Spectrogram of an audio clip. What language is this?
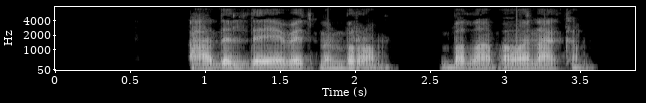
Central Kurdish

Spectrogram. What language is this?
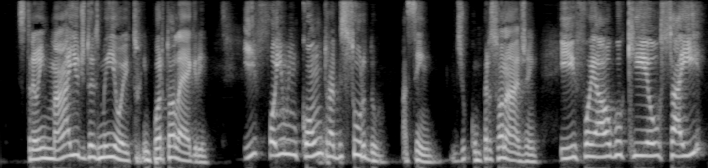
Portuguese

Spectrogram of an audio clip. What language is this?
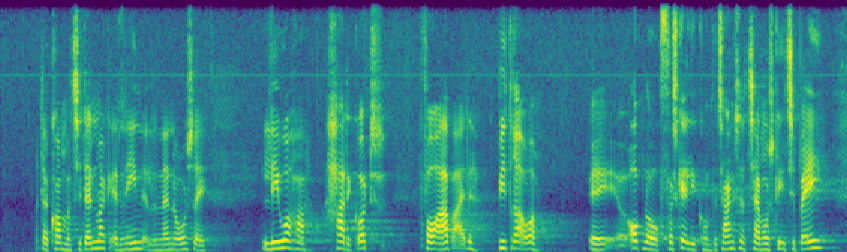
Danish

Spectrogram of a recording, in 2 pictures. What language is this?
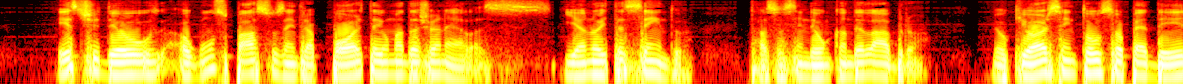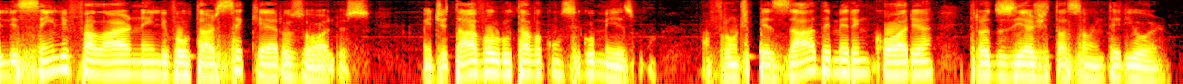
Portuguese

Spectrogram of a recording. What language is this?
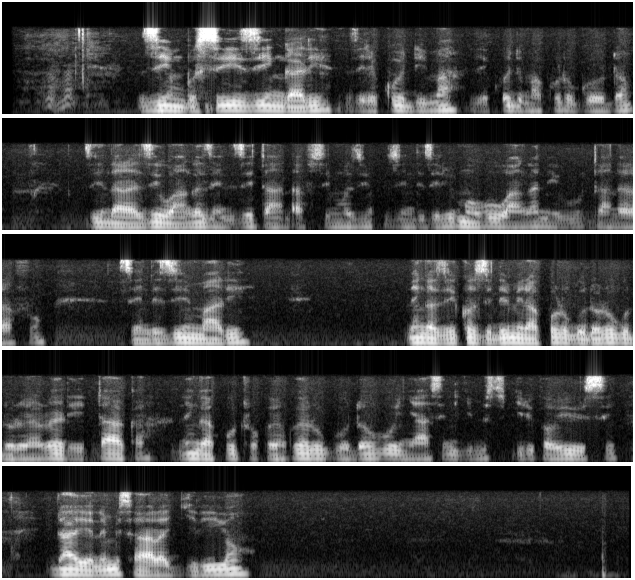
Masaaba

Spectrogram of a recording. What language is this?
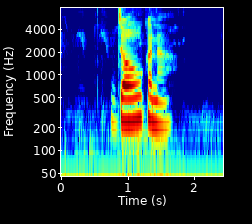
Santali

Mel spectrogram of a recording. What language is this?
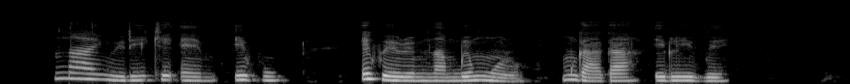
Igbo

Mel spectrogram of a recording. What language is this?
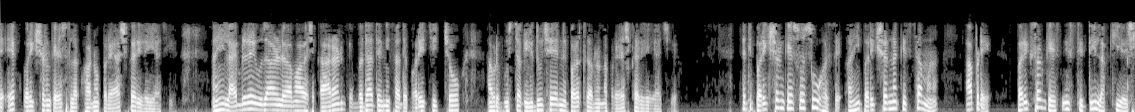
Gujarati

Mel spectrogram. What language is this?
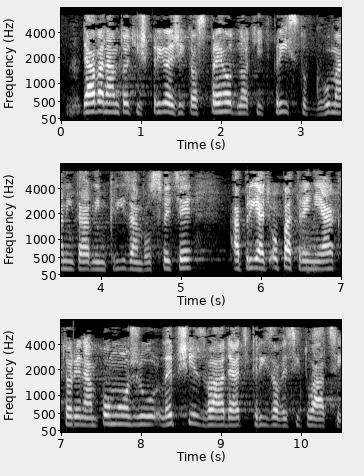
Slovak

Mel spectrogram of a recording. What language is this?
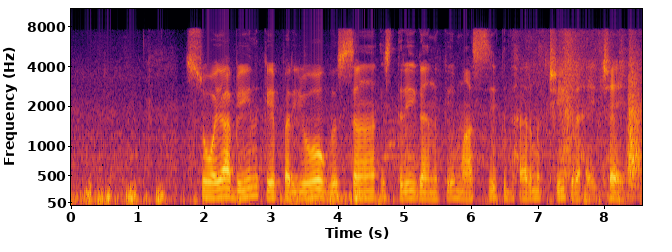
Maithili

